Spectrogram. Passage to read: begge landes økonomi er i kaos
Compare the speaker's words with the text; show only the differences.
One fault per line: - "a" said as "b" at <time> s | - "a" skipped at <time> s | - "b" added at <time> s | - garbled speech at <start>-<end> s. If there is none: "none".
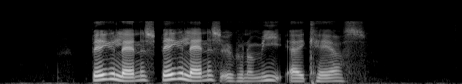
- "begge landes" added at 1.6 s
